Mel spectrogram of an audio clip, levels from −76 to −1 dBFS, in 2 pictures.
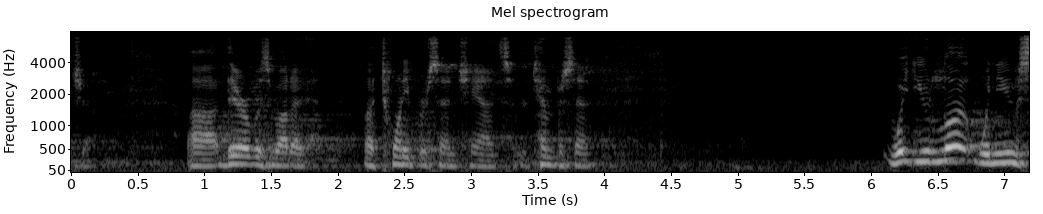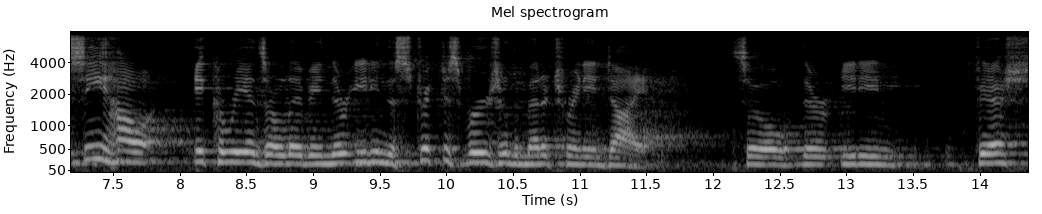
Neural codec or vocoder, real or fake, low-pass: none; real; 7.2 kHz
